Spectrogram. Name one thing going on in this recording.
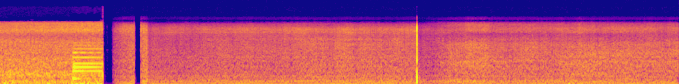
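Waves wash gently onto a beach outdoors.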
